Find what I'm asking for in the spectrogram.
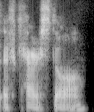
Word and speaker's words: ευχαριστώ: So even words in modern Greek that are written with an omega, mm-hmm. which in ancient Greek is a long O sound, so a word like thank you, which is ευχαριστώ, Americans tend to lengthen that last O, ευχαριστώ.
